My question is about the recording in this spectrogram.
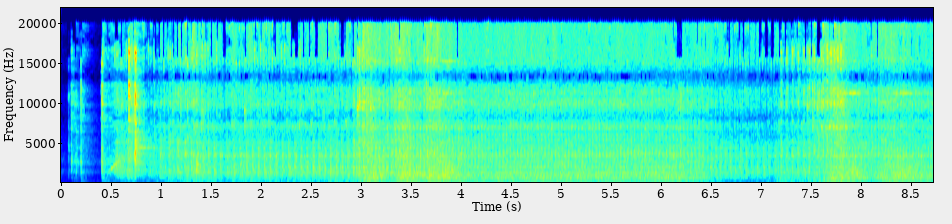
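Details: New out-of-box 79cc bike kit engine on a table, fitted with Chinese muffler and air cleaner: fast, fairly steady idle surging slightly as governor holds speed; won't start on low idle, owner plans to remove governor.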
